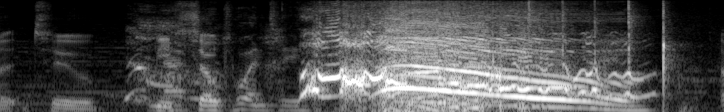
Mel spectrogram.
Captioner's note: cheering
